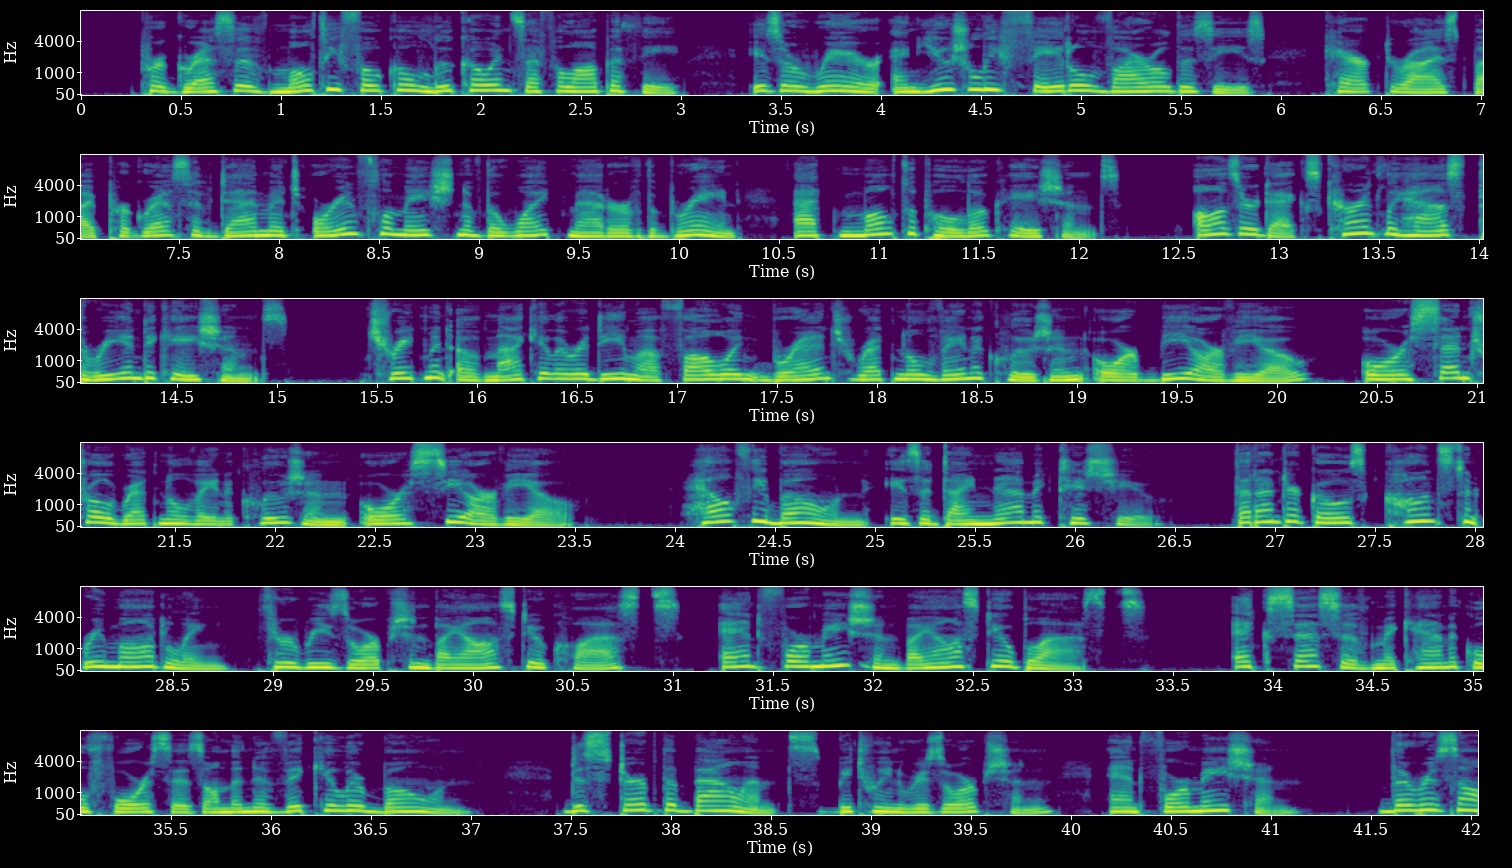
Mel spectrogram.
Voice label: medical English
